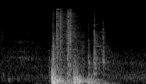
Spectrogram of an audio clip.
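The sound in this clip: A door swings shut with one solid, dull thunk and a short trailing rattle. It is fairly quiet and heard alone, with no voices.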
